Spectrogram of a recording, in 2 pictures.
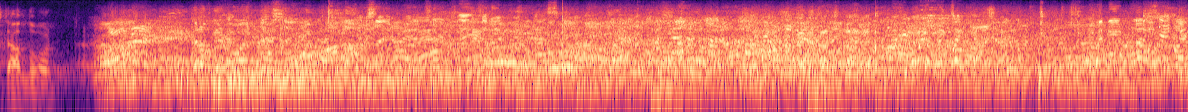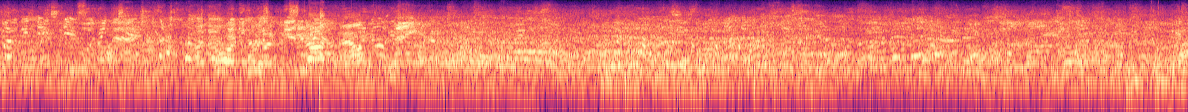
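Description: A crowd of boys chatters loudly.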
